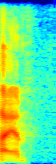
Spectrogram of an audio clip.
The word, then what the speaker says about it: Haim: No, that's how they how you pronounce it. – I thought it was Haim. – No, it's Haim. – Are you sure? – Yep. – Okay. – And I watched them do a video where they said their name. – Okay. – They pronounced it Haim.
